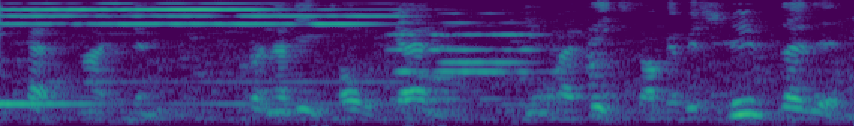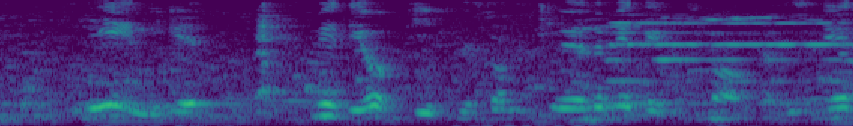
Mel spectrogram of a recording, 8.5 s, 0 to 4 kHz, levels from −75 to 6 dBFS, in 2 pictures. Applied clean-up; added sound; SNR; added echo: classical method log-MMSE.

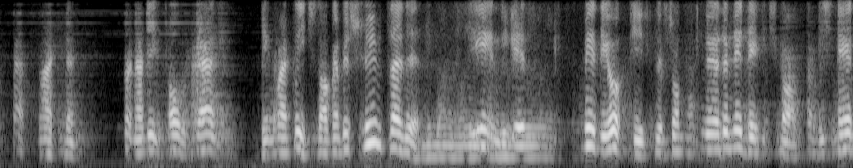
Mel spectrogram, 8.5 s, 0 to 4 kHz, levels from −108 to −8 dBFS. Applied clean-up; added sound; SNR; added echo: neural mask model DeepFilterNet 3.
